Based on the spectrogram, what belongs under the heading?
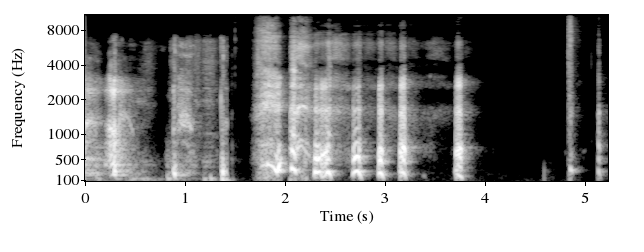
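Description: coughing fit

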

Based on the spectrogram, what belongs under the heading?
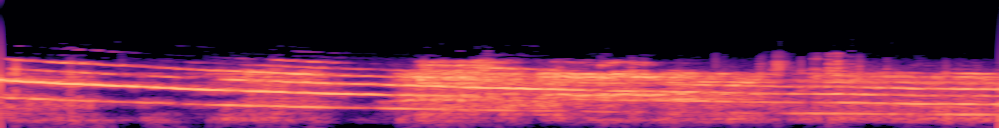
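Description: police car siren

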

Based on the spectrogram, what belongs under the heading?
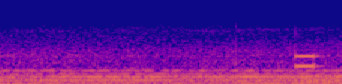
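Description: telephone keypad dialing tones

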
